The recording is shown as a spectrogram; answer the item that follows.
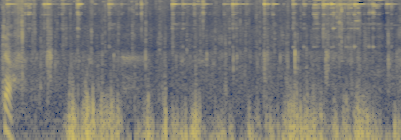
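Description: Footsteps on a concrete sidewalk and the light metallic jingle of a dog's collar and leash hardware during a walk, over a steady low rumble from a phone being carried.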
